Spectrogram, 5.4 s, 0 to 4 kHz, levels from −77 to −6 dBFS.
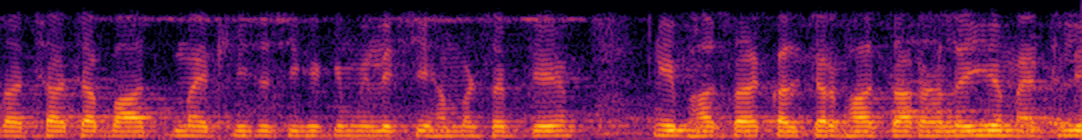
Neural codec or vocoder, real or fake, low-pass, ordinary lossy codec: none; real; 3.6 kHz; Opus, 24 kbps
